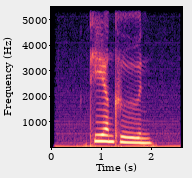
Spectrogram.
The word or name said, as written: tiangkeun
